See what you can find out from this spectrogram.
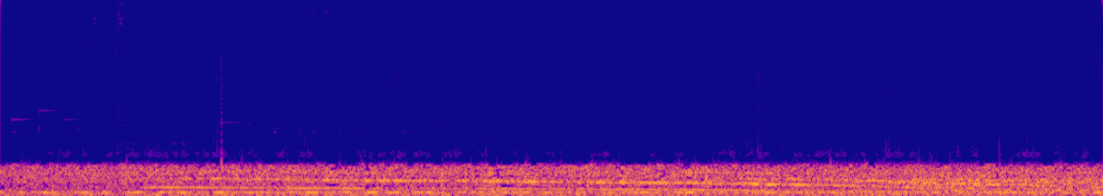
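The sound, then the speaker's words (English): A deep, powerful underwater rumble recorded at original speed from ice breaking, like an ice quake, holding steady and loud for the whole stretch, with faint slow tonal sweeps drifting downward inside the low roar. “A rumble. A really loud, powerful rumble. It sounds a lot like those ice quakes.”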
